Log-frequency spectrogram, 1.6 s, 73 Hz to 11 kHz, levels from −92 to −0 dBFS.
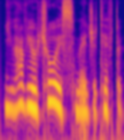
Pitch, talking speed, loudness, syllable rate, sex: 225 Hz, 230 wpm, -15 LUFS, 6.2 syllables/s, female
